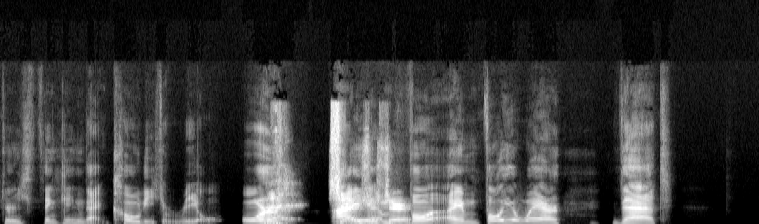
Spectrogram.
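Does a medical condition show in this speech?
Yes: cerebral palsy; spastic quadriplegic cerebral palsy, all four limbs.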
